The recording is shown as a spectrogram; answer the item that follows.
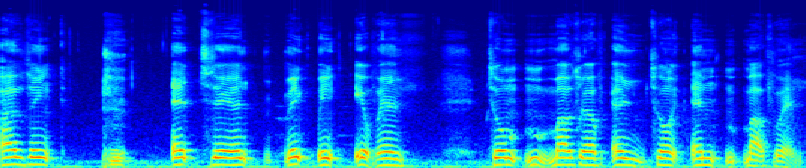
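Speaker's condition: Down syndrome

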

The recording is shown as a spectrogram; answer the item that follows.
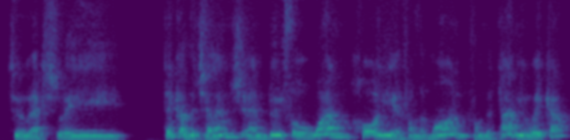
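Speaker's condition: No condition

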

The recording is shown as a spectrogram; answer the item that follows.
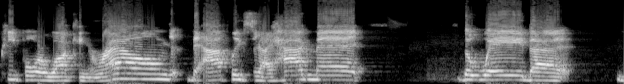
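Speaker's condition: Unilateral cleft lip and palate, severe

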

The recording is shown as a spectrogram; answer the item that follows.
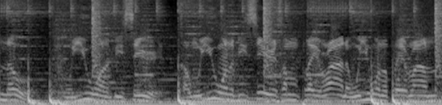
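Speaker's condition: No condition

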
